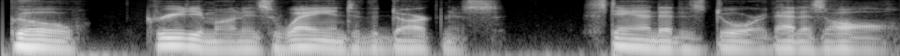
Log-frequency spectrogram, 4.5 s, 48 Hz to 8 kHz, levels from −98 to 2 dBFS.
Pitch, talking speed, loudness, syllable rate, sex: 95 Hz, 200 wpm, -19 LUFS, 4.7 syllables/s, male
